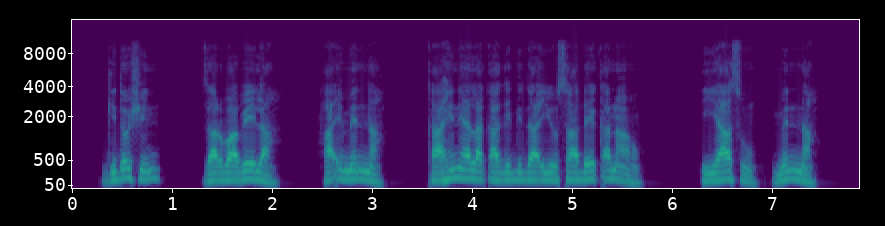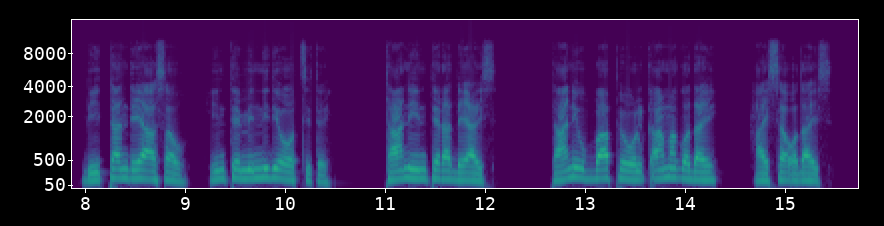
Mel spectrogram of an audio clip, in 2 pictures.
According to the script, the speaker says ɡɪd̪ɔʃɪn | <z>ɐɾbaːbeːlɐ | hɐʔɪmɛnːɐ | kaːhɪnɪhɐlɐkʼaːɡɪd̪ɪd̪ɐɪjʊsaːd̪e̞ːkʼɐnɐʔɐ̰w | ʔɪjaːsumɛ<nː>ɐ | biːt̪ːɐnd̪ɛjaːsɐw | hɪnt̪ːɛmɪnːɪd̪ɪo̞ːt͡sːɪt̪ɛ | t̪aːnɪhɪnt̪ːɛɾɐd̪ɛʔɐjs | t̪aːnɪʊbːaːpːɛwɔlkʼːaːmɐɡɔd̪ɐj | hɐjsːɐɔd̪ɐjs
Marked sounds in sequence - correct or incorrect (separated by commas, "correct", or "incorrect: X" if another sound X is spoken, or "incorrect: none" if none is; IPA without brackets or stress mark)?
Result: correct, correct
